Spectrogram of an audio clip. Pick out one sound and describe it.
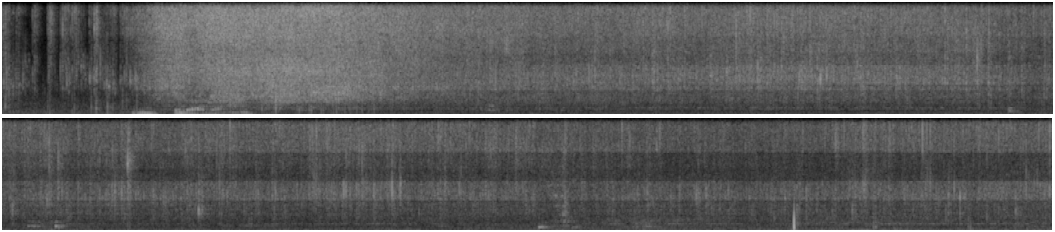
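Food sizzles loudly in a hot frying pan.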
